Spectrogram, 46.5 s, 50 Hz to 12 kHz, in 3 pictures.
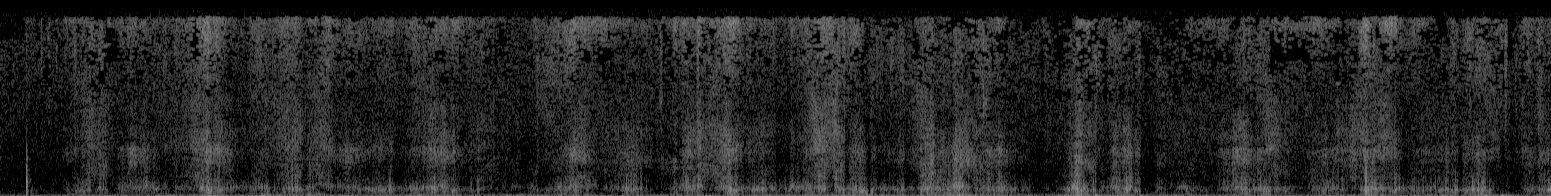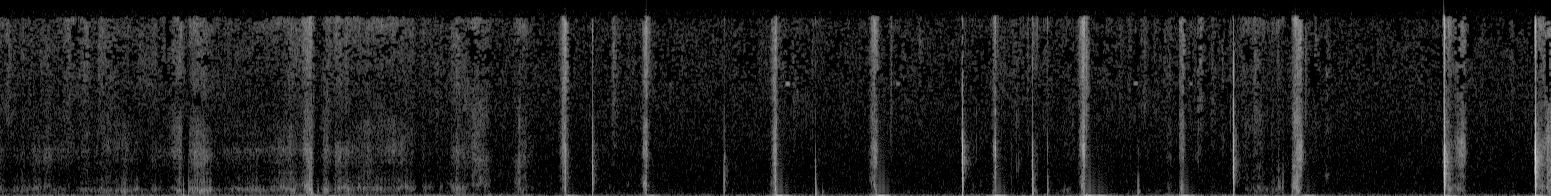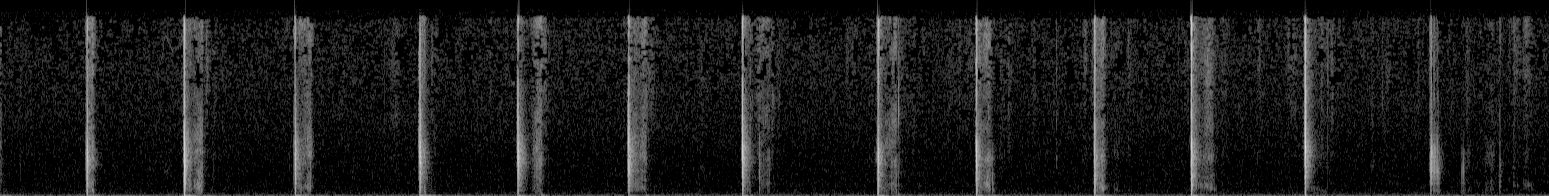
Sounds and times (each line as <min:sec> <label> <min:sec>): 0:00.7 wooden balls rubbing against each other 0:22.2
0:23.2 wooden balls rubbing against each other 0:23.6
0:39.8 wooden balls rubbing against each other 0:40.2
0:40.8 wooden balls rubbing against each other 0:41.1
0:41.8 wooden balls rubbing against each other 0:42.3
0:42.9 wooden balls rubbing against each other 0:44.4
0:45.2 wooden balls rubbing against each other 0:46.5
